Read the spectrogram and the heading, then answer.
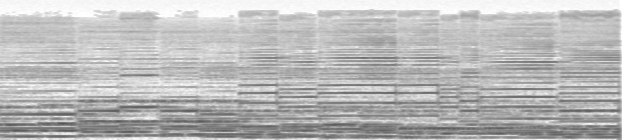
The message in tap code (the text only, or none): none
